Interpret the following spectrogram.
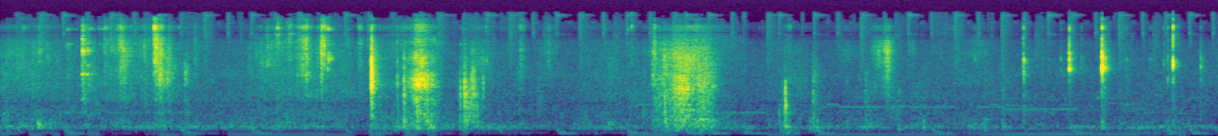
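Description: Hands handling a scalpel and small resin miniatures on a workbench: scattered light clicks and taps, with two short rustling swells about four and seven seconds in.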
